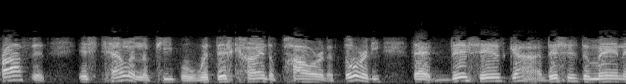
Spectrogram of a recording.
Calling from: Ohio, United States; Ohio, actually.

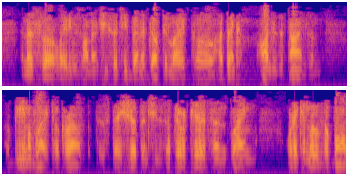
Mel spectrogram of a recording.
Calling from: Ellsbury, Missouri, United States; I'm from St. Louis, Ellsbury. Maybe you've heard of Ellsbury. We've had a few sightings out this way.

